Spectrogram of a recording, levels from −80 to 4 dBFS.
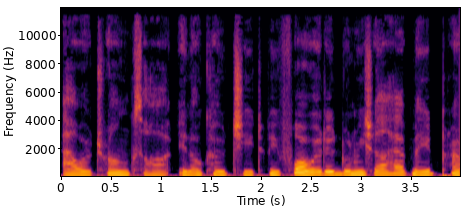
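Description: No technical faults are audible anywhere in this recording.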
